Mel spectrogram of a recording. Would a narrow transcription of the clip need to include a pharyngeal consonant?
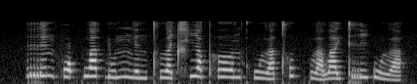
no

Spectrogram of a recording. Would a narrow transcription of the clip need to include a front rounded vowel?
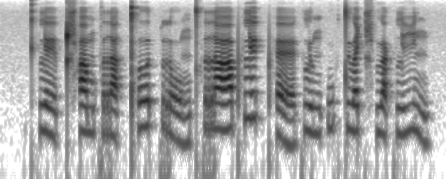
no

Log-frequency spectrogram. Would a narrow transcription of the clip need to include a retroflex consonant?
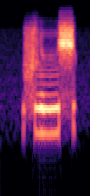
no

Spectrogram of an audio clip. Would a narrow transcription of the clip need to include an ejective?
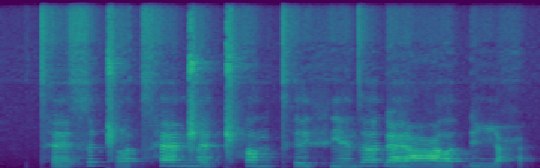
no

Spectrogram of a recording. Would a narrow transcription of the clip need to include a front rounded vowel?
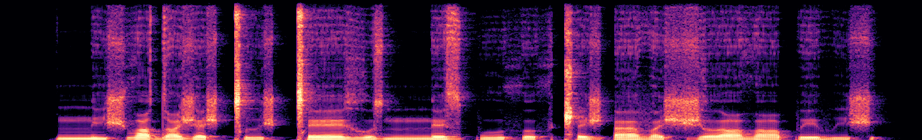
no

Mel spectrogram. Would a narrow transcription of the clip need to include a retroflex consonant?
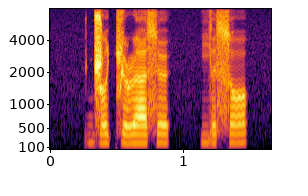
yes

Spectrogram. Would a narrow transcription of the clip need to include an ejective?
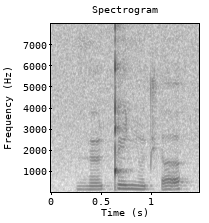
yes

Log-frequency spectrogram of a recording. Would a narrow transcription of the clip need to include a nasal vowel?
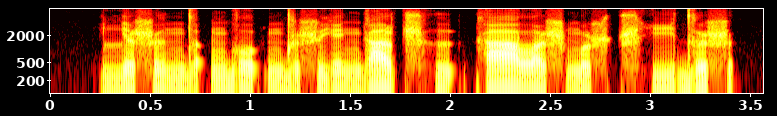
no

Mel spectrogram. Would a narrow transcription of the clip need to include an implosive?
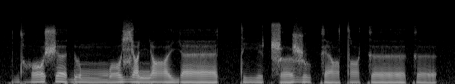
yes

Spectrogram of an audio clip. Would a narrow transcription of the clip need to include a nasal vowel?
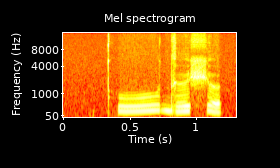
no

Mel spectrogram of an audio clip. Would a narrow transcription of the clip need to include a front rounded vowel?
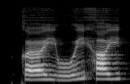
yes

